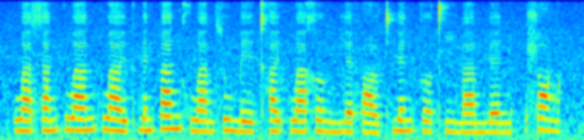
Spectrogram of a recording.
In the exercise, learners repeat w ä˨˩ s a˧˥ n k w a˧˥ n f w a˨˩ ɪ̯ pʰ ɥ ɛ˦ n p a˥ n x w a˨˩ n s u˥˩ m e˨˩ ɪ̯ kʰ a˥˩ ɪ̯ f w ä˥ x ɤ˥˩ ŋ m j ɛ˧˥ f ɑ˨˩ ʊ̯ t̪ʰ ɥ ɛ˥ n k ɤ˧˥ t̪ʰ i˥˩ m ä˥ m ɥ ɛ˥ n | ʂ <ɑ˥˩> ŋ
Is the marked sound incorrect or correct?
correct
